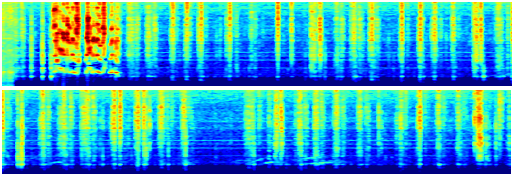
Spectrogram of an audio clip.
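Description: A knife chops through potatoes on a wooden board with quick, light knocks.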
